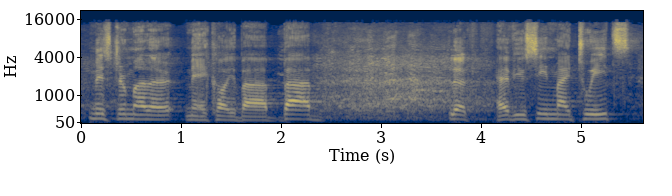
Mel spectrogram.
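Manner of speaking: low-pitched mock presidential impression; Donald Trump. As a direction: drop the pitch and pitch your case as a mock president. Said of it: "Trump believes he can convince the investigators".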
